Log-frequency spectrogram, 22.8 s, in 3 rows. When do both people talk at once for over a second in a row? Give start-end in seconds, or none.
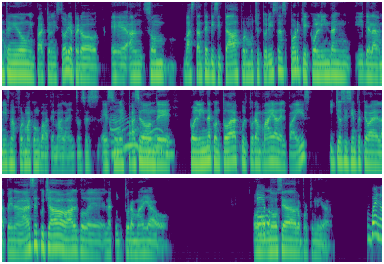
9.8-11.1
